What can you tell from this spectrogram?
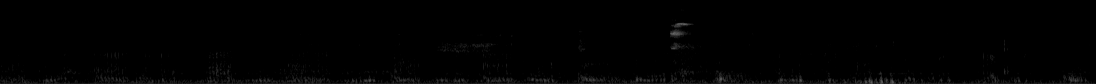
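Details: Cat asleep and snoring with a continuous low, rhythmic rumbling breath that pulses steadily throughout, plus one brief sharp click partway through.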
